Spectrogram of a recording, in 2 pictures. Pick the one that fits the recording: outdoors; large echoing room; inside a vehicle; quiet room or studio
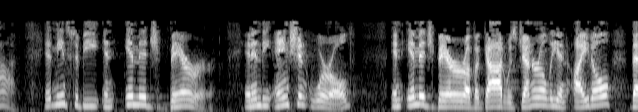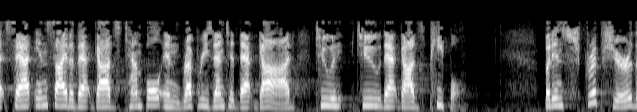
large echoing room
